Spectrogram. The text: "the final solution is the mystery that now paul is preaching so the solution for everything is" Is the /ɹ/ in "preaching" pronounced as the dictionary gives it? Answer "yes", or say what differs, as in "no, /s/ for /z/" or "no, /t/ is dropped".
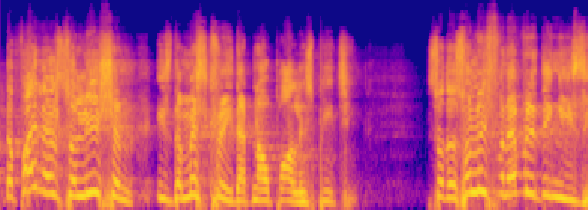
no, /ɹ/ is dropped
